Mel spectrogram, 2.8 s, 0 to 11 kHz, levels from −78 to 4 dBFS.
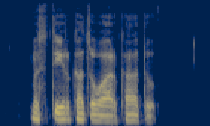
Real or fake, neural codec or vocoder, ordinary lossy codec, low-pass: fake; vocoder, 44.1 kHz, 128 mel bands every 512 samples, BigVGAN v2; Opus, 64 kbps; 9.9 kHz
